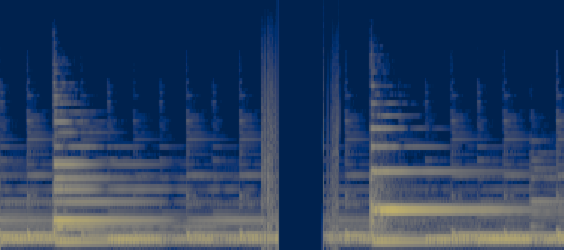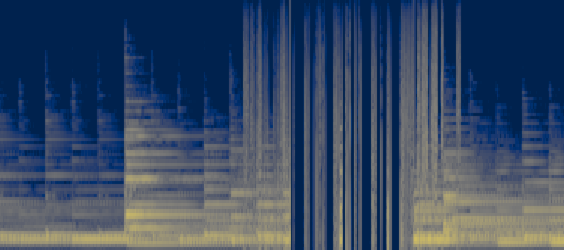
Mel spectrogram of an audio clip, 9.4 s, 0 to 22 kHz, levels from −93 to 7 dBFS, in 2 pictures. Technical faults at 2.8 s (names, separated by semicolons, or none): intermittent contact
